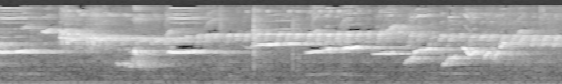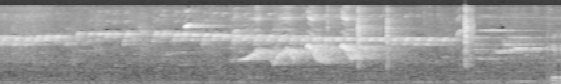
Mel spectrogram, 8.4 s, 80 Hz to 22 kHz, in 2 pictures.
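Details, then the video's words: F4 White-rumped shama with mottled breast, caged in Jakarta, Indonesia, singing varied rough-material song: long level whistles broken by quick chirps, short rising slurs and clicks, with brief pauses between phrases. "Murai Batu F4 Blorok Materi Kasar"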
